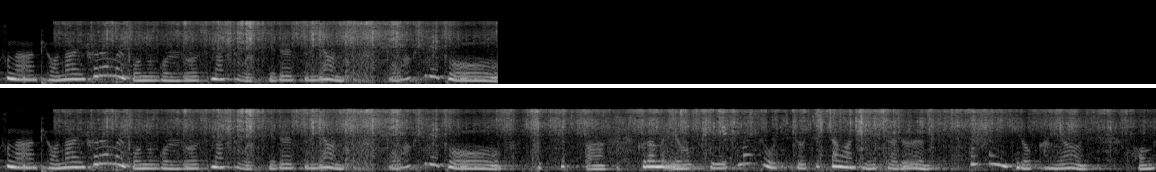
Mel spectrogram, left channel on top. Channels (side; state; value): left; drops out; at 5.0 s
